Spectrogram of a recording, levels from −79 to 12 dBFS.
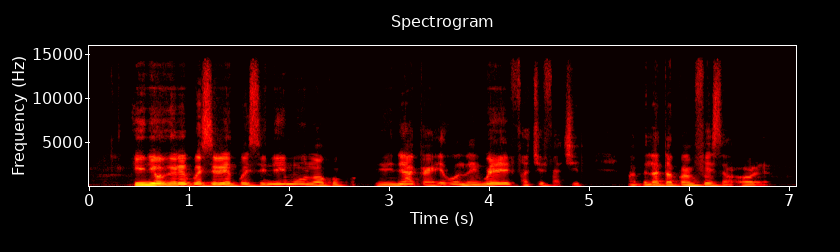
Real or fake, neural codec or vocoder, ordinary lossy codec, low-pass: fake; codec, 32 kHz, 1.9 kbps, SNAC; none; 14.4 kHz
